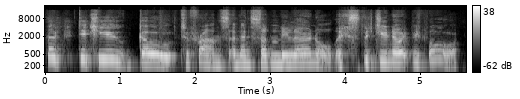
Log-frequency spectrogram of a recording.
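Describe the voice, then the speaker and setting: A woman's voice: a little high, very animated, a little slow, dark tone. A woman, hosting a podcast and reacting with enthusiasm. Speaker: podcast host. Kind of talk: casual podcast chat.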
